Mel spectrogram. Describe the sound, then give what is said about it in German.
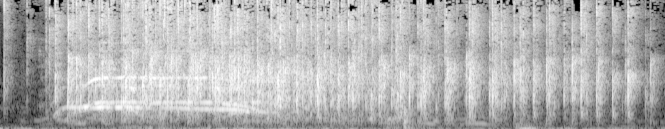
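A live audience in front of a stage bursts into sustained applause, dense clapping that gradually thins into scattered individual claps; a brief whoop or cheer rises near the start. “Ich sitze auf einer Bühne und vor mir ist ein Live-Publikum.”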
